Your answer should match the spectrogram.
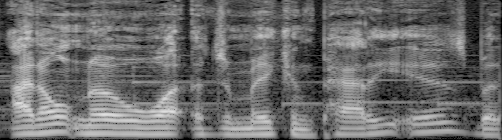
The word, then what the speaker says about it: Jamaica: It's everybody wants to call it Dire Maker, but it's actually pronounced Jamaica. It's actually Jamaica.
